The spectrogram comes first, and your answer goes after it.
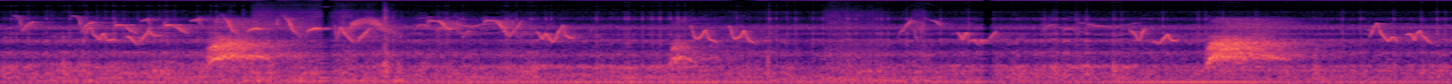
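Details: Fox giving rough, raspy barks: two loud ones about five seconds apart with a fainter bark between, while small birds chirp and whistle throughout above a low droning hum.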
